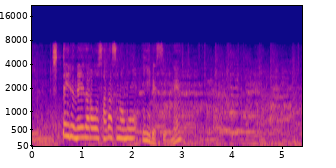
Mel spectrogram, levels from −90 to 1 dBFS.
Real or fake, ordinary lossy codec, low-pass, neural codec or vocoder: fake; none; 7.2 kHz; codec, 16 kHz, 4 kbps, FreqCodec, smaller model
